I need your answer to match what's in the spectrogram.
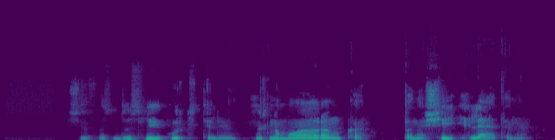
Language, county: Lithuanian, Kaunas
